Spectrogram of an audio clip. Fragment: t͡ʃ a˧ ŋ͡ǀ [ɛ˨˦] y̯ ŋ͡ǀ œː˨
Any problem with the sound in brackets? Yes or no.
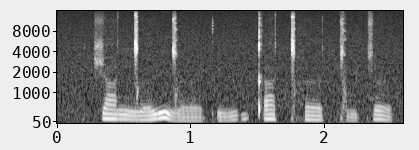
yes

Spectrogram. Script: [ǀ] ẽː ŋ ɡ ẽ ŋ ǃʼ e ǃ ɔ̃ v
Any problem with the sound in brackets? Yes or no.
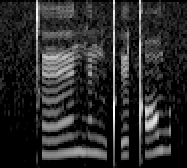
no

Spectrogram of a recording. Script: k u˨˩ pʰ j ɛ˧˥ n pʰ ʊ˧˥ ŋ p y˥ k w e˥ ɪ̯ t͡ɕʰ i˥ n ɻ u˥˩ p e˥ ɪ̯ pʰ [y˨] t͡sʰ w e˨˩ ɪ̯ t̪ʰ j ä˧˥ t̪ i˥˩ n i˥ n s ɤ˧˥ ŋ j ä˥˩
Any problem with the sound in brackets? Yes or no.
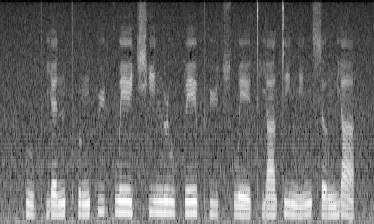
yes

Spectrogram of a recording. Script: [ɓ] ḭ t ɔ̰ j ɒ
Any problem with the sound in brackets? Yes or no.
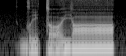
yes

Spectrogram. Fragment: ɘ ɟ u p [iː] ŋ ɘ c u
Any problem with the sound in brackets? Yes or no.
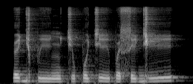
no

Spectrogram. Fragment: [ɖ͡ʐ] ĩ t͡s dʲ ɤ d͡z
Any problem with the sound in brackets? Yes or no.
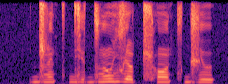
no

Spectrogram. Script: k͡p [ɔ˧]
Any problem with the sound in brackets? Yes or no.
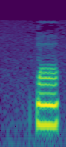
yes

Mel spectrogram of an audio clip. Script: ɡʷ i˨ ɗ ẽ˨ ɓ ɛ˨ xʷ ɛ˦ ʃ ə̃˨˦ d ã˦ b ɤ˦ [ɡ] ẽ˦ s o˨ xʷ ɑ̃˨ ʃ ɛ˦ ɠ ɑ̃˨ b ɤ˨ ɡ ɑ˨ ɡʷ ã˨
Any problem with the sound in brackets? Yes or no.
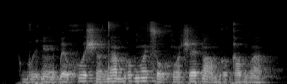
yes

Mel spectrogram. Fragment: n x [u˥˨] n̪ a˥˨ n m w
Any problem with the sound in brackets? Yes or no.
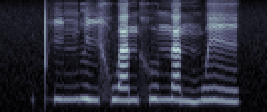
yes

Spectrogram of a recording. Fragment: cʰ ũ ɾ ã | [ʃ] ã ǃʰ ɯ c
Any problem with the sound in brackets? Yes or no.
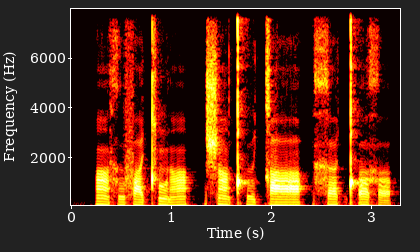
no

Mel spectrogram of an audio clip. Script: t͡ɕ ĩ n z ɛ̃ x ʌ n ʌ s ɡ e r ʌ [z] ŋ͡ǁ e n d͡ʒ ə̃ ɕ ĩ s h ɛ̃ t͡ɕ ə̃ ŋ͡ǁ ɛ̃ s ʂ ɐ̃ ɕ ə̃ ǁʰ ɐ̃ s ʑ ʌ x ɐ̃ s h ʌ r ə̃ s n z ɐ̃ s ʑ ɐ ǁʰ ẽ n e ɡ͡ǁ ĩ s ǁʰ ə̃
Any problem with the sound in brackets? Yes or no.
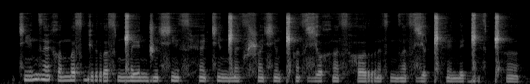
yes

